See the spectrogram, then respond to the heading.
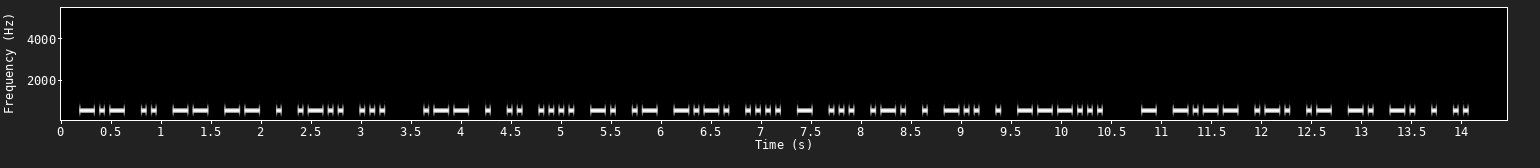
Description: Morse code, heard as a keyed tone, about 24 wpm, 530 Hz. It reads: KIMMELS WEIHNACHTSREDE: TYRANNEI
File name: daily / 23wpm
